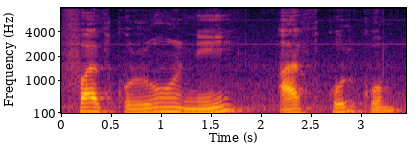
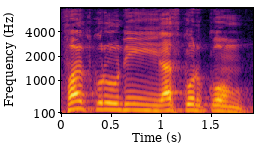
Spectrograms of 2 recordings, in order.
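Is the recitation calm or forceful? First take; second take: calm; forceful. First: It is recited calmly and softly. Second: It is recited loudly and with force. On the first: "उनका लहजा बहुत आराम से बात करने का था। जैसे वो बात करेंगे" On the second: "ये मेरा अंदाज़ है बात करने का। कहना इतना जोर लगाने"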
